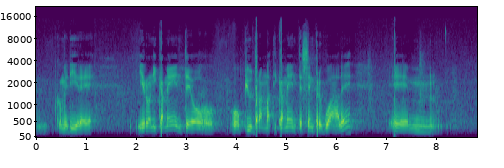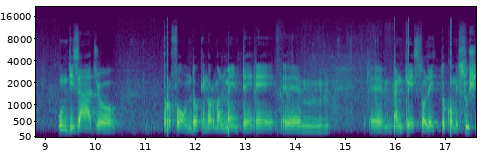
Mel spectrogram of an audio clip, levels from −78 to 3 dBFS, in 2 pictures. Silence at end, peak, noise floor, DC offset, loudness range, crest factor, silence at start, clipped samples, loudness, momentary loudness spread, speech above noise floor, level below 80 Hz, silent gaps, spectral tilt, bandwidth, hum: 0 s; 0 dBFS; -43 dBFS; under 0.1%; 3 LU; 20 dB; 0 s; under 0.1%; -20 LUFS; 19 LU; 24 dB; -64 dBFS; none; -3 dB/octave; 15.5 kHz; none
